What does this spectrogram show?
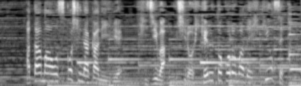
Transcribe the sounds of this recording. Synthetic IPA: at̪amao̞sɨ̥ko̞ɕinakaɲ̟iːɾe̞çiʑiβaiɕiɾo̞̰çi̥ke̞ɾɯ̟t̪o̞ko̞ɾo̞mad̪e̞çi̥kʲio̞se̞t̪ḁ

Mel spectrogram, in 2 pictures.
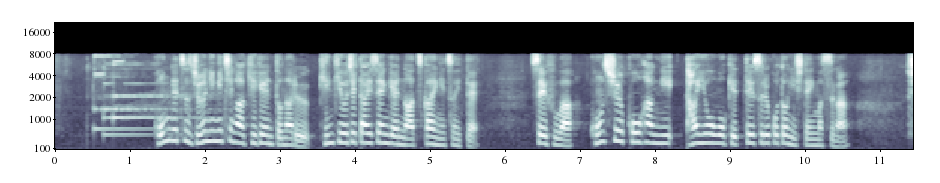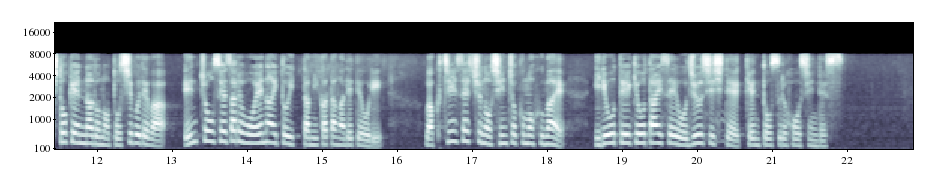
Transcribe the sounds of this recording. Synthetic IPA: kõ̞ŋɡe̞t͡sɨʑɨːɲ̟iɲ̟it͡ɕiɡakʲiɡẽ̞nt̪o̞naɾɯ̟kʲĩŋkʲɨːʑit̪aisẽ̞ŋɡẽ̞nːo̞at͡sɨ̥kaeɲ̟it͡sɨit̪e̞ | se̞ːɸɯ̟β̞akõ̞ɰ̃ɕɨːko̞ːɦãɲ̟ːit̪ãijo̞ːo̞ke̞t̪ːe̞ːsɨɾɯ̟ko̞t̪o̞ɲ̟iɕi̥t̪e̞imasɨɡa | ɕi̥t̪o̞kẽ̞nːad̪o̞no̞t̪o̞ɕibɯ̟d̪e̞βa | ẽ̞ɲ̟t͡ɕo̞ːse̞zaɾɯ̟o̞e̞nait̪o̞it̪ːamʲikat̪aɡad̪e̞t̪e̞o̞ɾʲḭ | βakɯ̟̥t͡ɕĩɰ̃se̞ɕːɨno̞ɕĩɲt͡ɕo̞kɯ̟mo̞ɸɯ̟mae̞ | iɾʲjo̞ːt̪e̞ːkʲo̞ːt̪aise̞ːo̞ʑɨːɕiɕi̥t̪e̞kẽ̞nt̪o̞ːsɨɾɯ̟ho̞ːɕĩnd̪e̞sɨ̥

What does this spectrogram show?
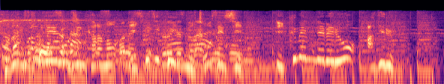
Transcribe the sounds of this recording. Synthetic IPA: tod̪ak̪ok̪eːzokɯʑĩŋkaɾano̞ikɯ̟ʑikɯ̟it͡sɨɲ̟it͡ɕo̞ːsẽ̞ɰ̃ɕi | ikɯ̟mẽ̞nɾe̞be̞ɾɯ̟oaɡe̞ɾɯ̟

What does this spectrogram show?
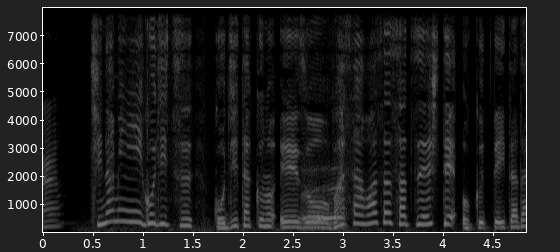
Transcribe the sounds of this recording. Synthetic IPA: t͡ɕinamʲiɲ̟iɡo̞d͡ʑit͡sɨɡ̥o̞d͡ʑit̪akɯ̟no̞ʔe̞ːzo̞ːbazaβazasat͡sɨe̞ːɕi̥t̪e̞ʔo̞kɯ̟t̪ːe̞it̪ad̪a

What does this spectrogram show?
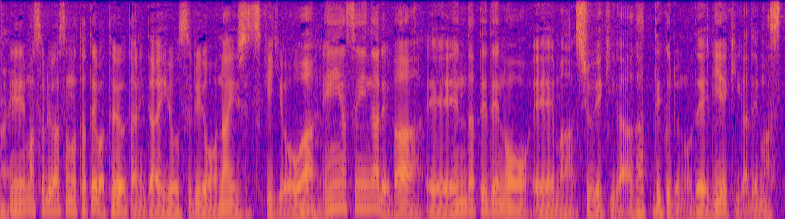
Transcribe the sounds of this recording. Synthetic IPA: emaso̞ɾe̞βaso̞not̪at̪o̞ebat̪o̞jo̞t̪aɲ̟id̪aiço̞ːsɨɾɯ̟jo̞ːnajɯɕɨ̥t͡sɨ̥kʲiɡʲo̞ːβaẽ̞ɰ̃jasɨɲ̟inaɾe̞baeːẽ̞nd̪at̪e̞d̪e̞no̞eːmaɕɨːe̞kʲiɡa̰ːɡat̪ːe̞kɯ̟ɾɯ̟no̞̰d̪e̞ɾʲie̞kʲiɡa̰d̪e̞masɨ̥

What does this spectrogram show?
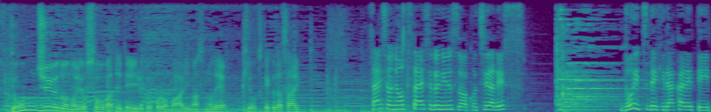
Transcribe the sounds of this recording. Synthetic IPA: jõ̞ɲd͡ʑɨːd̪o̞no̞jo̞so̞ːɡad̪e̞t̪e̞iɾɯ̟t̪o̞ko̞ɾo̞mo̞aɾʲimasɨno̞d̪e̞kʲio̞t͡sɨ̥ke̞kɯ̟d̪asai | saiɕoɲ̟io̞t͡sɨ̥t̪aesɨɾɯ̟ɲ̟ɨːsɨβ̞ako̞t͡ɕiɾad̪e̞sɨ̥ | d̪o̞it͡sɨd̪eçiɾakaɾe̞t̪e̞i

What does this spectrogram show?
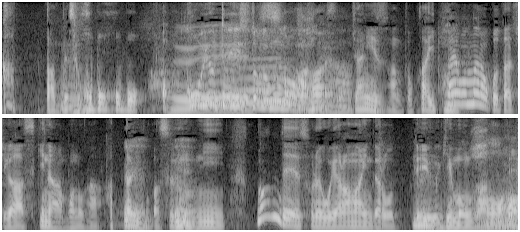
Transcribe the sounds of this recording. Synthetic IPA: kat̪ːã̰nd̪e̞sɨjoho̞bo̞ho̞bo̞koːjɯ̟ːt̪eːsɨ̥t̪onomonoesnd͡ʑaɲ̟izɨsãnt̪o̞kaipːaiõnːano̞ko̞t̪at͡ɕiɡasɨ̥kʲinamo̞no̞ɡaːt̪ːaɾʲit̪o̞kasɨɾɯ̟no̞ɲ̟inãnd̪e̞so̞ɾe̞o̞jaɾanaĩnd̪aɾo̞ːt̪ːe̞jɯ̟ːɡʲimõ̞ŋɡaːt̪ːe

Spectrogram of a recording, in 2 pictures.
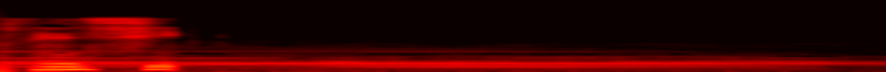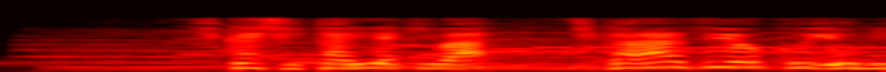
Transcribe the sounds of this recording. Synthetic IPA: sẽ̞ɰ̃ɕi | ɕi̥kaɕit̪aijakʲiβat͡ɕi̥kaɾazɨjo̞kɯ̟jo̞mʲi

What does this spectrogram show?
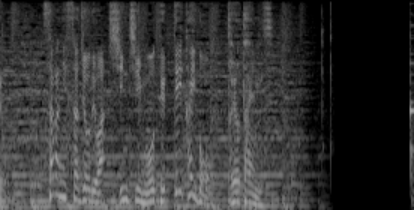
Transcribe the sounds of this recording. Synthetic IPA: saɾaɲ̟isɨ̥t̪aʑo̞ːd̪e̞βaɕĩɲ̟t͡ɕiːmɯ̟ot̪e̞t̪ːe̞ːkaibo̞ːt̪o̞jo̞t̪aemɯzɨ̥

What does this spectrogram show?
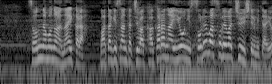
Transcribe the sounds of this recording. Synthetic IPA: sõ̞nːamo̞no̞βanaikaɾa | mat̪aɡʲisãnt̪at͡ɕiβakakaɾanaijo̞ːɲ̟iso̞ɾe̞βaso̞ɾe̞βat͡ɕɨːiɕi̥t̪e̞ɾɯ̟mʲit̪aijo

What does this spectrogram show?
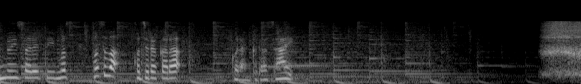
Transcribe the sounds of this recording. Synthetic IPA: ɲʲoɲisaɾe̞t̪e̞imasɨ̥mazɨβako̞t͡ɕiɾakaɾaɡ̥o̞ɾãŋkɯ̟d̪asai

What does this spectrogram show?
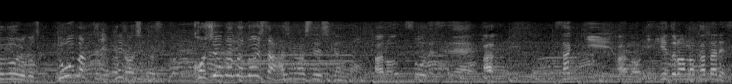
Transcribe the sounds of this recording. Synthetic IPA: onoːɾʲokɯskd̪o̞ːnat̪ːeɾokaimasako̞ɕiokat̪ad̪oːɕi̥t̪aɾaɦaʑimaaɕit̪eesi̥kẽnːoano̞so̞ːd̪e̞sɨne̞a | sakʲːia̰no̞ʔikʲet̪oɾono̞kat̪ad̪e̞

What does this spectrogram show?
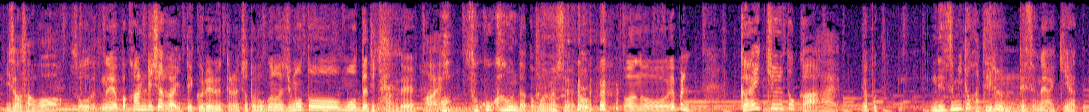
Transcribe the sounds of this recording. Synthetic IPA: izaːsãɰ̃βa̰so̞ːd̪e̞sɨne̞japːakãnɾʲiɕaɡait̪e̞kɯ̟ɾe̞ɾɯt̪eɯnoat͡ɕo̞t̪ːobo̞kɯ̟no̞d͡ʑʑimo̞t̪o̞mo̞d̪e̞t̪̬e̞kʲi̥t̪ãnd̪e̞a | so̞ko̞kaɯ̟̃nd̪at̪o̞ːmo̞imaɕi̥t̪ake̞d̪o̞ano̞japːaɾʲi | ɡ̥ait͡ɕɨːt̪o̞kajapːa | ne̞zɨmʲit̪o̞kad̪e̞ɾɯ̟̃nd̪e̞sɨjo̞ne̞akʲiat̪ːe̥

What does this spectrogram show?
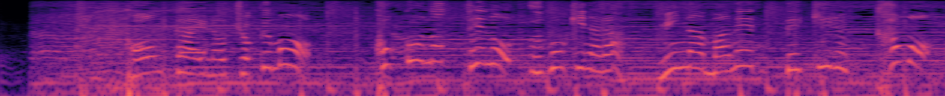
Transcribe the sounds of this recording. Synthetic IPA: kõ̞ŋkaino̞kʲo̞kɯ̟mo̞ | ko̞ko̞no̞t̪e̞no̞ɯ̟ɡo̞kʲinaɾamʲĩnːamane̞d̪̥e̞kʲiɾɯ̟kʰamo̞

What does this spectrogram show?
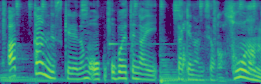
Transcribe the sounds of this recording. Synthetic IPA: at̪ːãnd̪e̞sɨ̥ke̞ɾe̞d̪o̞mo̞obo̞e̞t̪e̞naid̪̥ake̞nãnd̪e̞sɨjosoːnãnd̪

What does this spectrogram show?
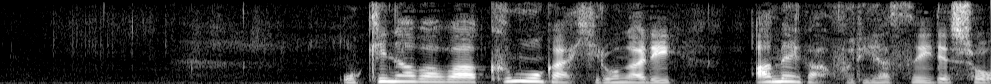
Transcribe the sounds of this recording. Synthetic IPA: o̞kʲinaβaβakɯ̟mo̞ɡaçiɾo̞ɡaɾʲi | ame̞ɡaɸɯ̟ɾʲijasɨid̪e̞ɕo̞ː

